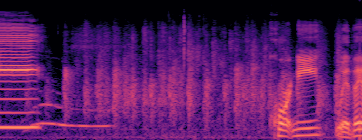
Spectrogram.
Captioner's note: crew applauds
